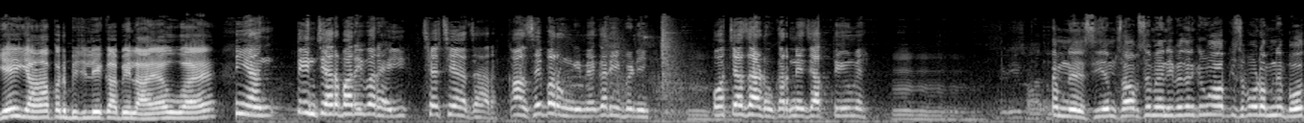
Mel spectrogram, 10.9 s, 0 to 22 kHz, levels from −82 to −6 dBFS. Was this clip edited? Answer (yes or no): yes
